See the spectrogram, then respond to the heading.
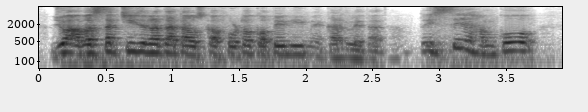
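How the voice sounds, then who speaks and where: A man speaks with a Bihar accent. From Mithila region, Bihar, India. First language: Maithili (speaking Hindi). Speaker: RTI activist and former election candidate. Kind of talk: interview. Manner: hesitant, with fillers and restarts.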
